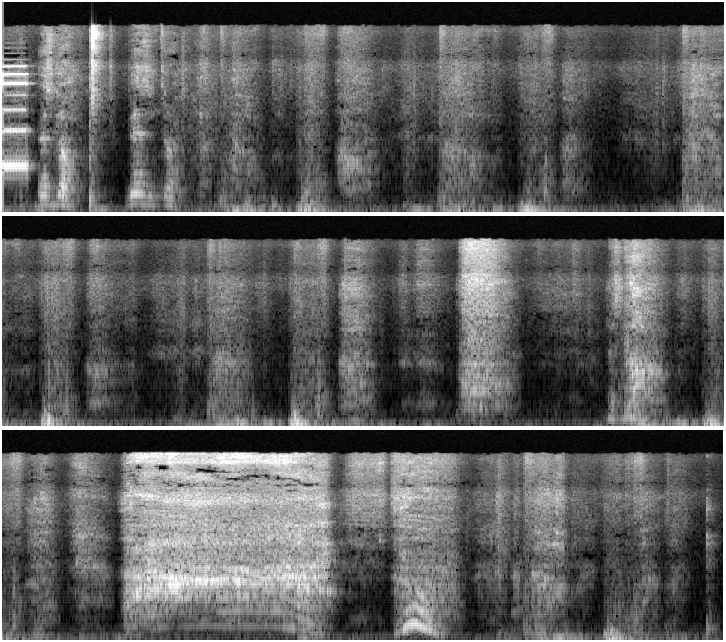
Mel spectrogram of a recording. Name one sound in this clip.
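Feet thump on a wooden floor during exercise.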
